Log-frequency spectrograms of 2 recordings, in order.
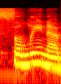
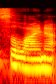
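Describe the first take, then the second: First: The name is said the way it looks written. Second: The name is said with the local pronunciation. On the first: This is how outsiders would read the name. The speaker calls it wrong. "it looks like it's Selena" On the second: This is how people who live there say it. The speaker calls it right. "we pronounce it Salina"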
